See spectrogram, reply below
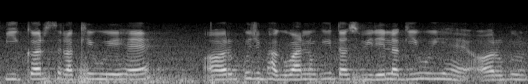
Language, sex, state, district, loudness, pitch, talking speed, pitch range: Hindi, female, Maharashtra, Gondia, -17 LUFS, 235 Hz, 135 wpm, 225-245 Hz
